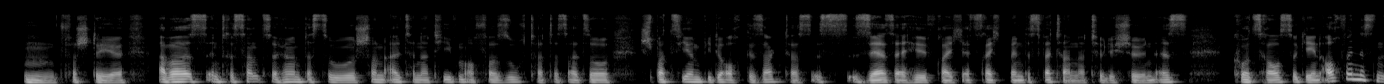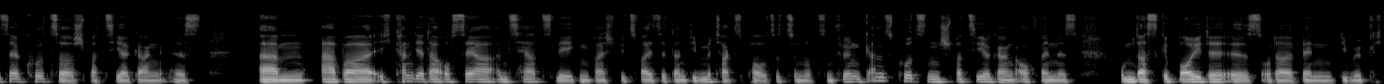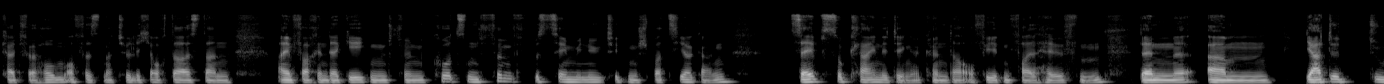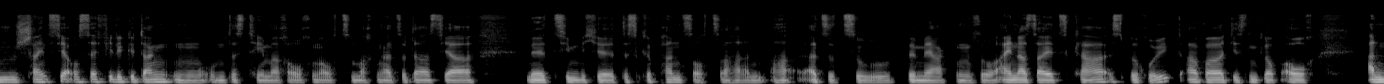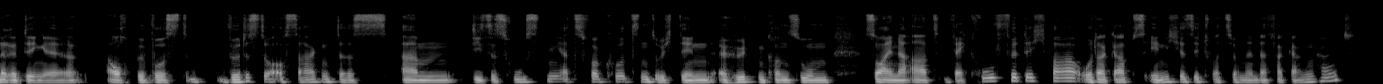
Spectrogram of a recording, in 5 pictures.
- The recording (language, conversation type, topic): German, advice, Wie kann ich mit starken Gelüsten umgehen, wenn ich gestresst bin?
- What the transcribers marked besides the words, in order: none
